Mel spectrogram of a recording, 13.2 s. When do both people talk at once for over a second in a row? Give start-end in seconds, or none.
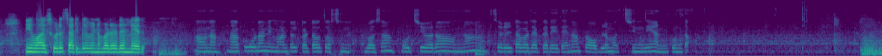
none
